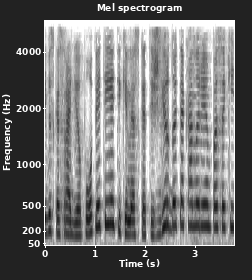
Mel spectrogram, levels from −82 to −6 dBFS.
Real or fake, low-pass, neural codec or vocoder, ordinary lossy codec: real; 5.4 kHz; none; AAC, 24 kbps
